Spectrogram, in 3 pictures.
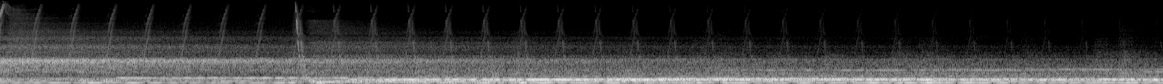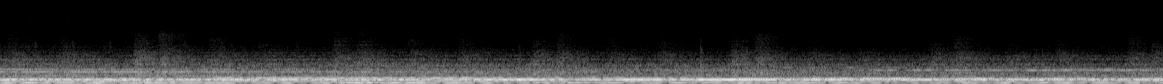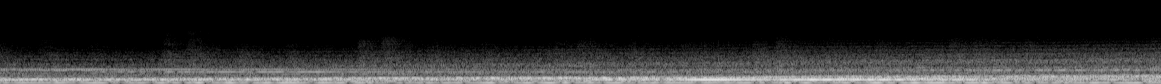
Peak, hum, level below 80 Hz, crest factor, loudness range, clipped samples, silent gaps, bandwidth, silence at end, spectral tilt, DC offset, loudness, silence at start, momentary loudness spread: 0 dBFS; none; -24 dBFS; 14 dB; 7 LU; under 0.1%; none; 8.2 kHz; 0 s; -9.5 dB/octave; under 0.1%; -16 LUFS; 0 s; 8 LU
